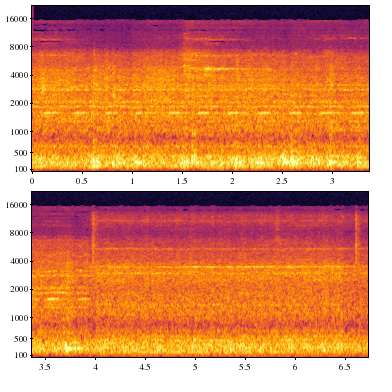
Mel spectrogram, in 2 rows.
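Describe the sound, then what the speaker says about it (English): Express train of Utkrisht coaches with a WDP4D diesel locomotive passing in the MSTS train simulator game on the Mewar route, a steady close rumble and rail noise throughout with faint clickety-clack. "We can see that 20901 express train, which is full of Utkrish coaches."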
